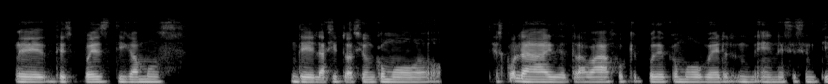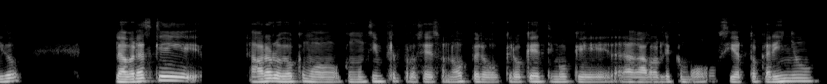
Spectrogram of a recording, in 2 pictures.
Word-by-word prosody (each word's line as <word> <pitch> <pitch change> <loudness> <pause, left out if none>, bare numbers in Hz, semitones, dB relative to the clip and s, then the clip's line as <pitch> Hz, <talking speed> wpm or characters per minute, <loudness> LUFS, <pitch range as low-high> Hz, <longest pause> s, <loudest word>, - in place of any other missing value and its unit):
eh, 115 -2 +3
después, 120 +1 -1
digamos 120 -1 -1 1.2
de 120 -3 +2
la 110 -1 0
situación 115 -2 -3
como, 110 -1 -1 0.4
escolar, 120 -3 +2
y - - +1
de 110 -1 -2
trabajo 115 +1 -1
que 155 +4 -12
puede 115 -4 -2
como 115 -1 -2
ver 110 0 -1 0.3
en 115 -1 -5
ese 115 +1 -7
sentido, 125 +7 -1 0.9
la 120 - +7
verdad 130 +4 +7
es 150 - -13
que, 180 -1 +5 0.5
ahora 125 +4 +5
lo 140 -3 +6
veo 130 +1 +4
como, 115 -5 -1
como 115 -1 -5
un 115 - -3
simple 135 +2 -2
proceso, 115 -4 -4
¿no?, 125 +4 -2
pero 115 -3 -1
creo 115 -1 -3
que 130 +1 +3
tengo 120 0 -4
que 115 -2 -2
agarrarle 115 +1 -1
como 120 +1 -7
cierto 120 +2 -2
cariño 145 +5 +1
120 Hz, 145 wpm, -22 LUFS, 115-125 Hz, 1.2 s, la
